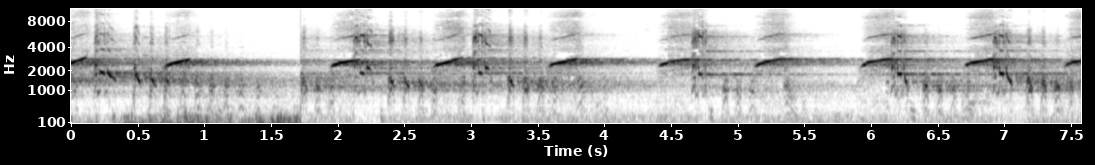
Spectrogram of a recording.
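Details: Partridge, known locally as teetar, giving a repeated call: sharp upslurred whistles followed by harsh squawky notes, bursts recurring about every second, with a low rumbling noise in the first two seconds.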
